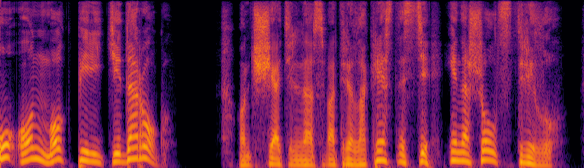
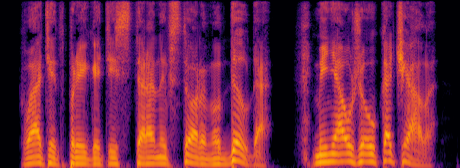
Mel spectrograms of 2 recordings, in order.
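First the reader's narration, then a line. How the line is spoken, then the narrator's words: Grumbling. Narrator (Russian): проворчал он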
